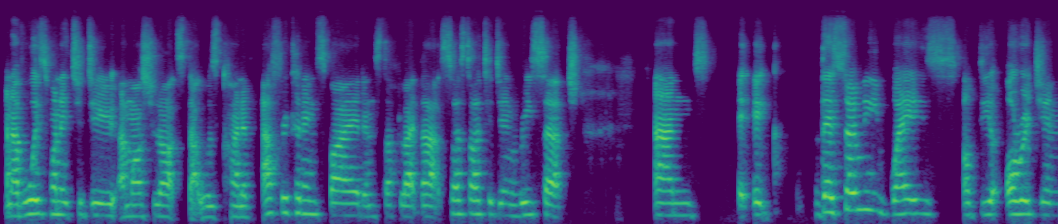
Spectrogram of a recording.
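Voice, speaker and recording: A woman's voice: mid-range voice, moderate pace, fairly bright tone, low-quality recording. Chatty young woman on a video call. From grew up in London, England. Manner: eager, chatty, many fillers and restarts. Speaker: panelist, writer and performer. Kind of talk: online panel talk.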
